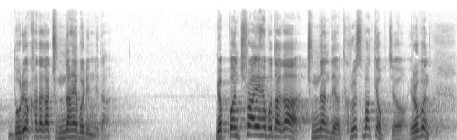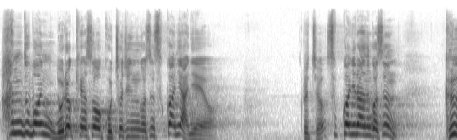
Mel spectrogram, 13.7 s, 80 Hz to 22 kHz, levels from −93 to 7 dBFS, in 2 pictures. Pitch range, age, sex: 200-270 Hz, 30-49, male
